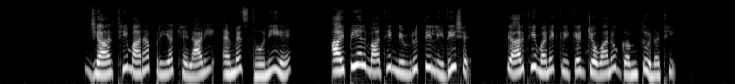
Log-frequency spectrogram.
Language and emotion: Gujarati, sad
